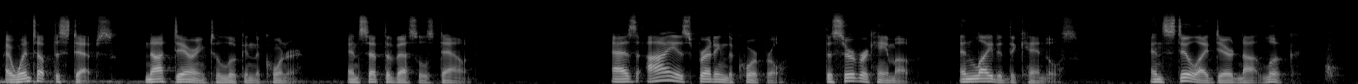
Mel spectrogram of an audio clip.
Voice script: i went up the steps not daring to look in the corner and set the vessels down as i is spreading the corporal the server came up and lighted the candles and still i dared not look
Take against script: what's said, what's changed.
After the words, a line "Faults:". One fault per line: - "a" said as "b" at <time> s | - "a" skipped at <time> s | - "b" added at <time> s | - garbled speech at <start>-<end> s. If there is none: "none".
i went up the steps not daring to look in the corner and set the vessels down as i is spreading the corporal the server came up and lighted the candles and still i dared not look
Faults:
none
